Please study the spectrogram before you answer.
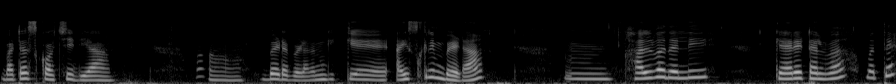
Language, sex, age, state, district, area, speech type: Kannada, female, 18-30, Karnataka, Tumkur, rural, spontaneous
